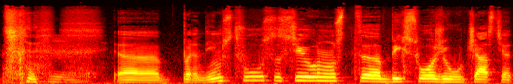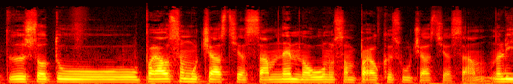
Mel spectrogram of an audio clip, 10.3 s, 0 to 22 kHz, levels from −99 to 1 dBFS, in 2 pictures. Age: 20-39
